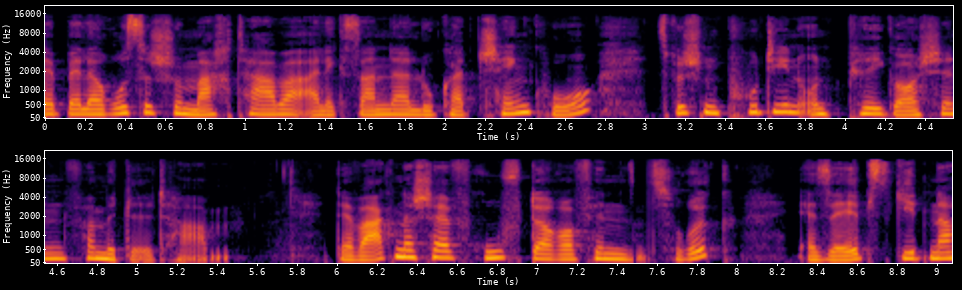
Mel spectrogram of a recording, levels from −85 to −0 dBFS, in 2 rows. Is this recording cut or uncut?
cut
